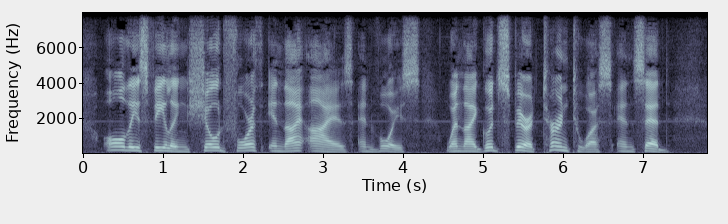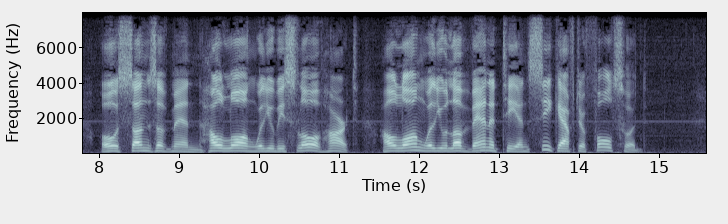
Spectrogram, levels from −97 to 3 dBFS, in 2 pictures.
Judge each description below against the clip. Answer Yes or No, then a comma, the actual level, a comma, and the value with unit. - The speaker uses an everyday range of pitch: Yes, average, 3.9 semitones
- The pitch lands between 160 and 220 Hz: No, medium, 145 Hz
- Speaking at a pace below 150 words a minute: No, average, 160 wpm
